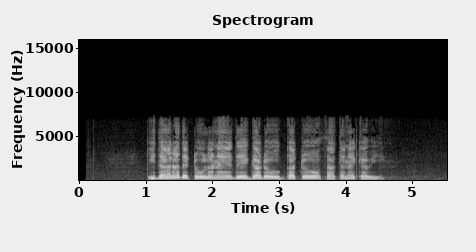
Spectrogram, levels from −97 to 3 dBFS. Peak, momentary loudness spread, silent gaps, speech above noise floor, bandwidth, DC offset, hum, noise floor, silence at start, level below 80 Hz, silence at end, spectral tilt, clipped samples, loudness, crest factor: -6 dBFS; 9 LU; none; 41 dB; 7.4 kHz; under 0.1%; none; -62 dBFS; 1.05 s; -66 dBFS; 0.95 s; -5.5 dB/octave; under 0.1%; -21 LUFS; 16 dB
